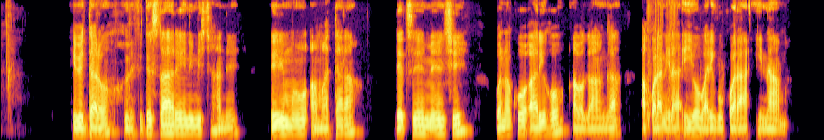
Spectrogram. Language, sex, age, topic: Kinyarwanda, male, 18-24, health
